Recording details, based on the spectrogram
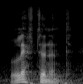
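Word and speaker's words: lieutenant: his Quebec latina or I think I have to pronounce leftenant and his possible successor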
